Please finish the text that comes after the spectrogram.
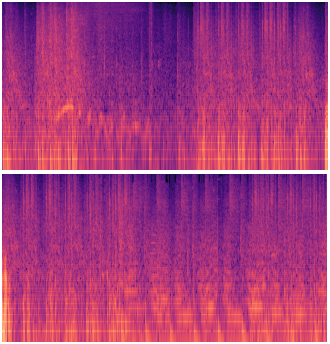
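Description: Fortnite gunfire: rapid bursts of shots and automatic fire crackle repeatedly over game music and effects, with a sharp loud impact partway through and steady rhythmic firing later.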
